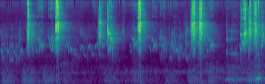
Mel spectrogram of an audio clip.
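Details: Parrot chick being fed, uttering a series of sharp, harsh chirps roughly every second, interspersed with softer murmurs and faint low rustling.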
